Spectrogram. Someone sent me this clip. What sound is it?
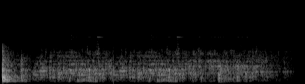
a cup being sliding in a table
